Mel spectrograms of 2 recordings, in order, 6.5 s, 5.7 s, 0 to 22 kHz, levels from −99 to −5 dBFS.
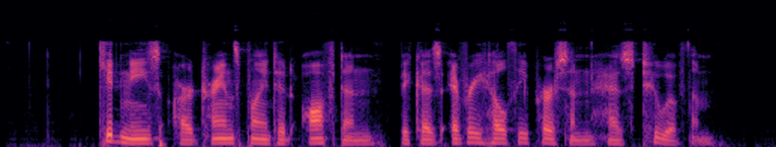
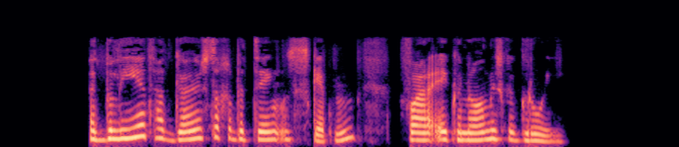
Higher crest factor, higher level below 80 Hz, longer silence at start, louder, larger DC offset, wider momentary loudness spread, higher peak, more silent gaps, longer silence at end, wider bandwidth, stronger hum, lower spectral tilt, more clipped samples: first, 24 dB vs 18 dB; about the same, -66 dBFS vs -62 dBFS; about the same, 0.8 s vs 0.75 s; second, -39 LUFS vs -18 LUFS; neither; about the same, 10 LU vs 9 LU; second, -18 dBFS vs -2 dBFS; about the same, 3.27-3.32 s vs 3.26-3.33 s; second, 0.55 s vs 1 s; first, 10 kHz vs 7.8 kHz; neither; second, -4.5 dB/octave vs -7 dB/octave; neither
